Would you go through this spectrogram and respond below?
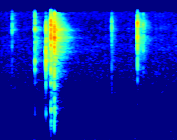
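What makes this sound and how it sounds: Long nails tap and click on the brown plastic lid and the side of a small cylindrical plastic spice shaker jar filled with ground spice. A few short, bright, high-pitched clicks come close together, then one more after a pause, each dying away almost at once over a faint hiss.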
